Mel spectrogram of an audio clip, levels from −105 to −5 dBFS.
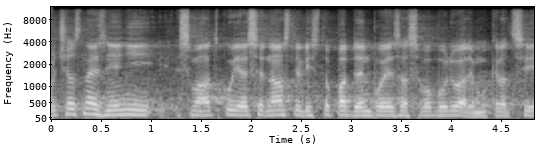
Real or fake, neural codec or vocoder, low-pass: fake; vocoder, 24 kHz, 100 mel bands, Vocos; 10.8 kHz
